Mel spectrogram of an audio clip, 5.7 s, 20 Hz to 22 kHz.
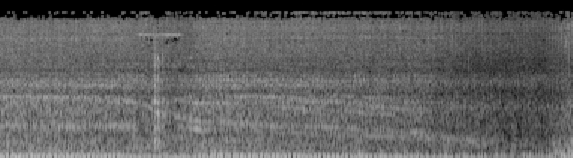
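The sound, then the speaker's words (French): A V9 Bobber motorcycle engine drones loudly while riding, its steady rumble slowly dropping in pitch as the throttle eases, with constant low wind noise underneath. “On est reparti avec euh, cette euh, V9 euh, Bobber.”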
